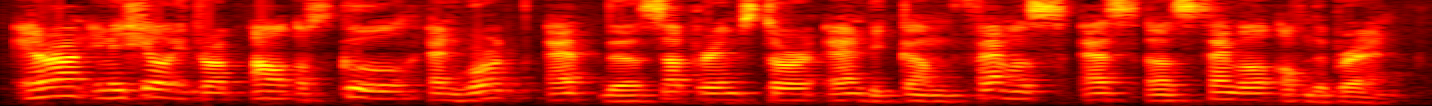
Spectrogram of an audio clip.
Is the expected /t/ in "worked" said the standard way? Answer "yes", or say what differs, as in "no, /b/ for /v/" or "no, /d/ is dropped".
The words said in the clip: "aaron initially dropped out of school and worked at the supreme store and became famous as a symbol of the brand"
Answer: yes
